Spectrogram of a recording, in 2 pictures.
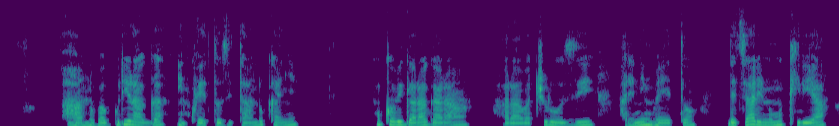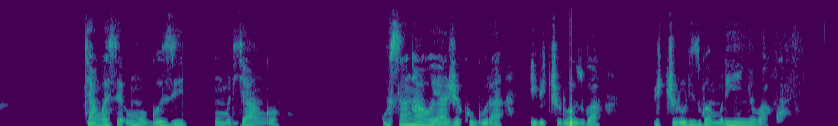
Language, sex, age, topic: Kinyarwanda, male, 18-24, finance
